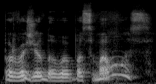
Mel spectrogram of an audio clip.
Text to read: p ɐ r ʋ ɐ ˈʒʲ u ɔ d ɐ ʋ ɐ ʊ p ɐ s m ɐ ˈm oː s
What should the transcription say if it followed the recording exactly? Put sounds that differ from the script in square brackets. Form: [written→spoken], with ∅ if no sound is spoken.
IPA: p ɐ r ʋ ɐ ˈʒʲ u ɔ d ɐ ʋ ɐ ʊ p ɐ s m ɐ ˈm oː s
